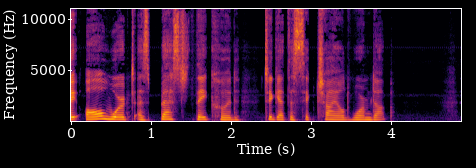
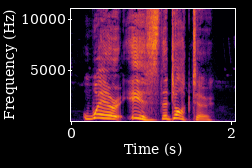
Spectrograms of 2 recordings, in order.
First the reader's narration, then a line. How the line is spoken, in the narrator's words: asked the man sharply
